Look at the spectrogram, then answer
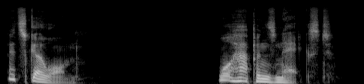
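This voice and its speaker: Guy reading as a methodical cop in a story, husky n really slow, deliberate, very expressive. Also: mid-range voice, dry recording, studio quality, heavily acted. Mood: focused, questioning. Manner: deliberate, clipped, instructing. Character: earnest male police officer, methodical and decisive. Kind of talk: audiobook character dialogue.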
